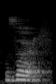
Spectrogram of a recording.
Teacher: in the Lebanese accent, I'm not really saying ظرف, I'm saying z, like a strong z, like a zombie or something.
